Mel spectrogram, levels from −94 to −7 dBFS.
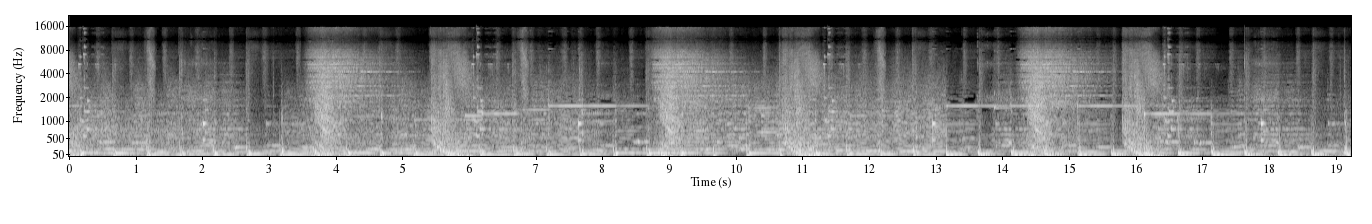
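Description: No faults turn up anywhere in the recording: no dropouts, no clicks, no distortion, no level or timing problems.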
